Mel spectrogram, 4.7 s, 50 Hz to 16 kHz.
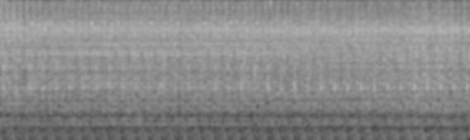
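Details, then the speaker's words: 1998 VW TDI, about 500,000 miles, run on ~80–100% waste vegetable oil: uneven diesel idle with lopsided chuffing two or three a second, misfire and heavy blow-by; second cylinder low compression from stuck piston rings. "Kind of like a train, huh? That's all coming out of the motor. So what happens is it can't compress the whether it's vegetable oil or diesel, because the rings are closed onto the ring, so it's losing compression."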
